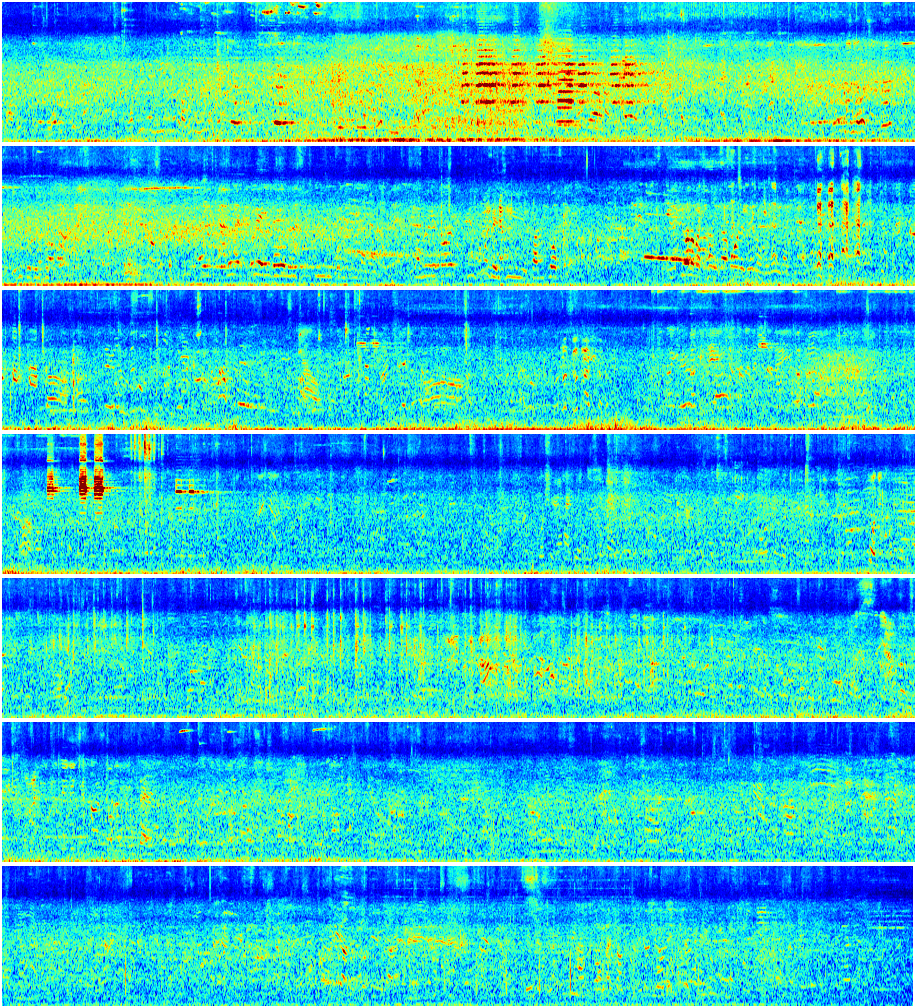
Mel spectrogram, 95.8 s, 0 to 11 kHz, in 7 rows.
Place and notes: Jiujiang Road, Shanghai - in the corner
Intersection corner, The crowd at the intersection, Traffic Sound, Binaural recordings, Zoom H6+ Soundman OKM II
